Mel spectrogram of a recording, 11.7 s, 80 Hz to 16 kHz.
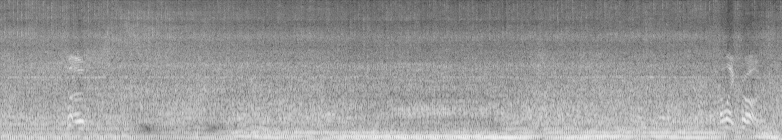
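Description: A pressure washer driven by a 13 horsepower Lifan engine with a Comet 4.5 GPM pump runs continuously at close range, a steady loud engine drone with a voice talking over it.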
